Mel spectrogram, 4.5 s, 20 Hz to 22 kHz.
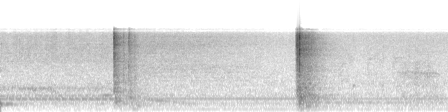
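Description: Akai X-360 reel-to-reel tape recorder's transport clunking twice as its push-button controls are pressed, about two seconds apart, the second clunk louder. A faint steady hum runs underneath.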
